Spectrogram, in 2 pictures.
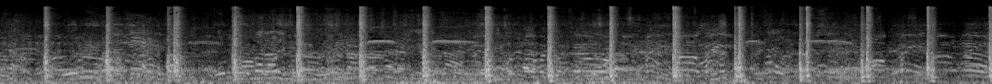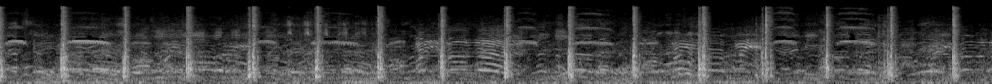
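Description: A large crowd of men chants loudly together outdoors.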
